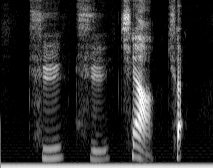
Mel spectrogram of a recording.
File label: "tch", Wu Chinese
